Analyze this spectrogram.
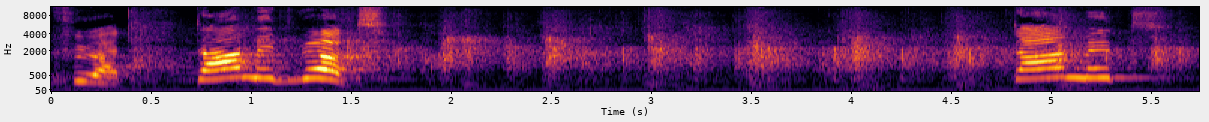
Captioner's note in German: Beifall BÜNDNIS 90/DIE GRÜNEN und vereinzelt CDU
